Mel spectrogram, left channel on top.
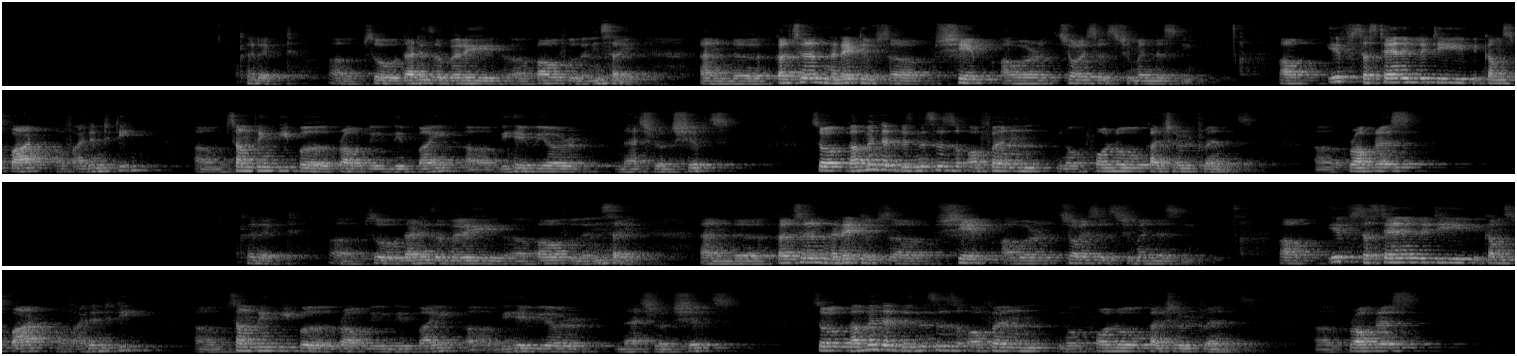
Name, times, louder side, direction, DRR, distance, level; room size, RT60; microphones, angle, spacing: voice 1, 2.4-3.0 3.3-11.9 12.4-12.5 12.8-16.5 17.0-20.9 21.3-22.4 23.2-27.6 28.3-29.2, left 2 dB, 70° left, 2 dB, 1.1 m, -33 dB
5.6 x 5.6 x 4.9 m, 1.1 s
head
